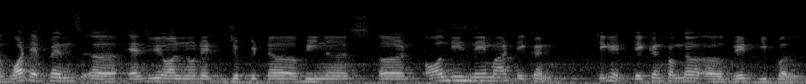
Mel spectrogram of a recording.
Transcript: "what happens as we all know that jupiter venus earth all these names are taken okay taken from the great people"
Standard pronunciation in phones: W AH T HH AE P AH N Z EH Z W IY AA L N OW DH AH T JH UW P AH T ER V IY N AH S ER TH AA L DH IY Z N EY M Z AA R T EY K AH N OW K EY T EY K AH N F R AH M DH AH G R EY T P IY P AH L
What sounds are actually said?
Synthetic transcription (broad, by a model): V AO T HH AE P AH N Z EH Z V IY AA L N OW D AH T JH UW P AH T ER V IY N AH S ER T AA L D IY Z N EY M AA R T EY K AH N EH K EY T EY K AH N F R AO M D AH G R EY T P IY P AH L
